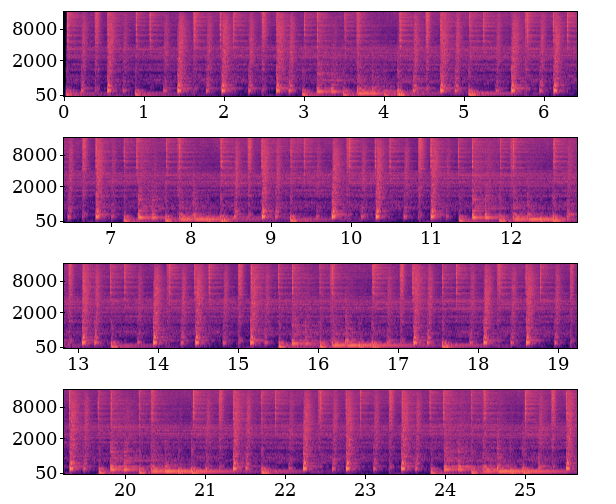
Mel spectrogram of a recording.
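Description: Jazz drum kit lick, snare and cymbal phrasing moving across two tom-toms, repeated several times in a steady swinging pattern, loud and close with continuous ride cymbal wash.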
